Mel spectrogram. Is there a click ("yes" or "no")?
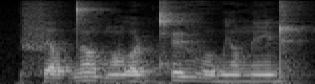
no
